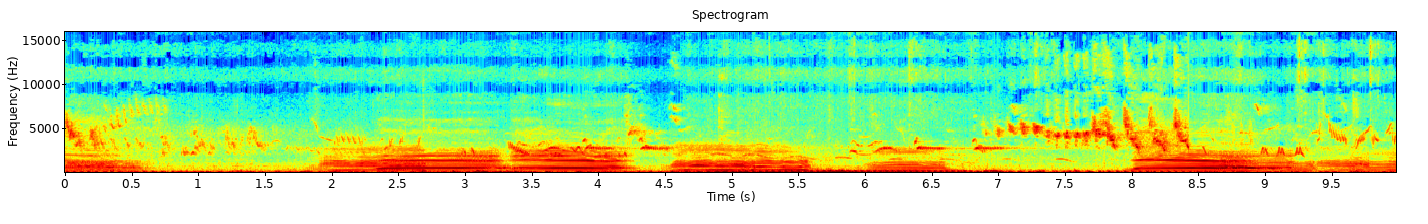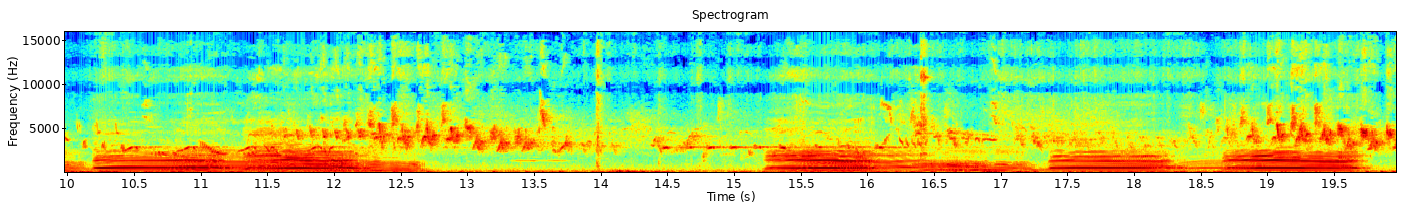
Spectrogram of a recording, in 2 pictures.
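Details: Dozens of tame cattle on a tree-lined village road, returning to the shed on a warm evening; a dense run of repeated lowing moos, several animals calling in turn, plus low rumbling and light bird calls.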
